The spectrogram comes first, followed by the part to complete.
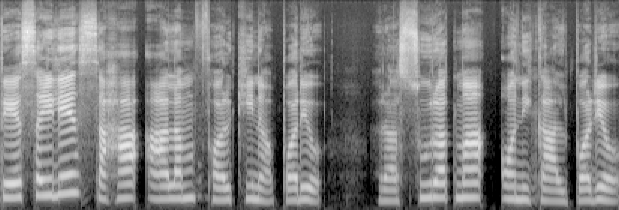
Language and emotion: Nepali, neutral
